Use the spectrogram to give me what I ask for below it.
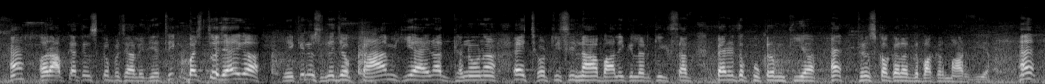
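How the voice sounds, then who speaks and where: A man's voice: high voice, moderate pace, few pauses, a little hiss or hum, natural voice. A man acting as a curt, dismissive lawyer husband who talks over others, in an amateur skit. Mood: brusque.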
